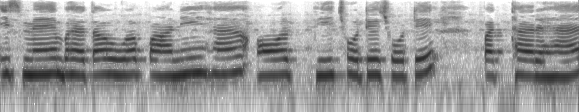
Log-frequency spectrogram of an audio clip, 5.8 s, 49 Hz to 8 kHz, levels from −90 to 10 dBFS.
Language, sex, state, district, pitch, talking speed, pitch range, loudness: Hindi, female, Uttar Pradesh, Shamli, 265 Hz, 115 wpm, 255-275 Hz, -14 LUFS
